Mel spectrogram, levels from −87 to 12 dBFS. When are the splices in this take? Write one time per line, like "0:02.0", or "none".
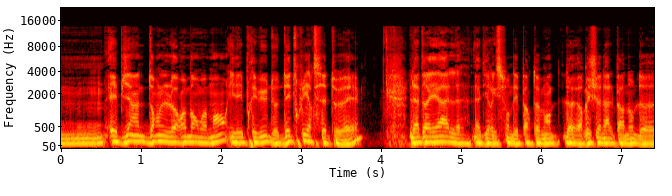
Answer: none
